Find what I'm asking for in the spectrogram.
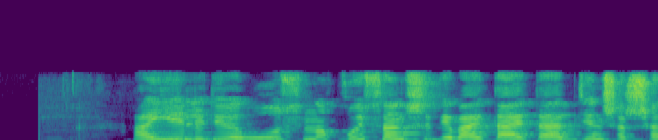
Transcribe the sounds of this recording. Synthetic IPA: æje̞lɪd̪e̞wo̞sənəqʰo̞jsɑŋʃəd̪e̞pɑjt̪ɑːjt̪ɑæb̚d̪e̞nʃɑɾʃɑ

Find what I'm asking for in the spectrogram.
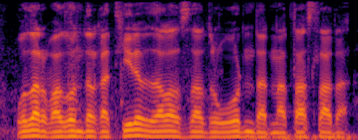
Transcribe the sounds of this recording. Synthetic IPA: wo̞lˠɑɾvaɡo̞nd̪ɑɾʁɑt̪ʰelɪpzɑlˠɑsəzɑd̪əɾuwo̞ɾənd̪ɑɾənɑt̪ʰɑsəlˠɑd̪ə

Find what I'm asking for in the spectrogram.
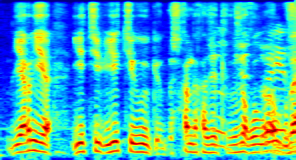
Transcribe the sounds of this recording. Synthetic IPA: jɑʁnijet̪ːejet̪ʰːeɡʲɪkʲɪ̥ʃqɑnd̪ɑjqɑʒet̪ɪlɪɡʲɪʒo̞qwolˠʁɑbz

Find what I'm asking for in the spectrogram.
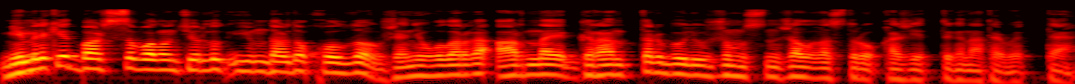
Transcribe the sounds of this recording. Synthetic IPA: me̞mle̞kʲe̞t̪̚bɑsʃə̥səvo̞lˠo̞nʲt̪ʲo̞ɾlɪkʊjəmd̪ɑɾd̪əqʰo̞lˠd̪ɑwʒæne̞wo̞lˠɑɾʁɑʔɑɾnɑjəɡrant̪ːɑɾbɵluʒʊməsənʒɑlˠʁɑst̪əɾuqʰɑʒe̞t̪ːɪɡʲɪnɑ̰t̪ɑ̰pwɵ̰t̪ːɪ̰

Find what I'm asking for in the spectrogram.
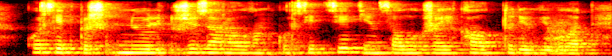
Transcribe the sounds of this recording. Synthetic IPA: kʲʰɵɾse̞t̪kʲɪʃnɵlʒʏzɑɾɑlˠəʁəŋkʲʰɵɾse̞t̪se̞d̪ʲe̞nsɑwlˠəqʒɑjəqʰɑlˠəp̚t̪ʰʏd̪e̞wɡʲe̞bo̞lˠɑd̪ə

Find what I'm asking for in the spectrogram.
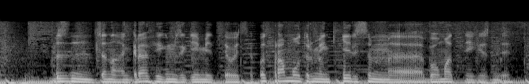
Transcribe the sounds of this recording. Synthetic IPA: bɪzd̪ɪŋʒɑɴɑʁəɡrafʲijkəməzɡʲkʲʰe̞lme̞jd̪̚d̪e̞pɑjt̪sɑq̚bet̪ʰromot̪ɾme̞ŋkʲʰe̞lɪsɪmə̰bo̞lˠmɑd̪əneɡʲezɪnd̪e̞̰

